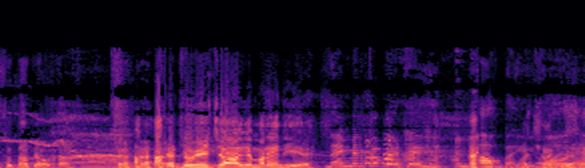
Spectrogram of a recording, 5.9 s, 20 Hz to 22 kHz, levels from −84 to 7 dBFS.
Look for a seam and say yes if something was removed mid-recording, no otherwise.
yes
